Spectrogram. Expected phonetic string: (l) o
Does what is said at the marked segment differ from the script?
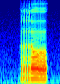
yes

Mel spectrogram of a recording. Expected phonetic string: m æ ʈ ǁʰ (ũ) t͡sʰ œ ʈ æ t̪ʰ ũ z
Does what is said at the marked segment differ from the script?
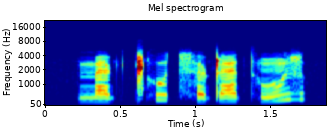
yes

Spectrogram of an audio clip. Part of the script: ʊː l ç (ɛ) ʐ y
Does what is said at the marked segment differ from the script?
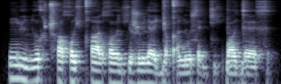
no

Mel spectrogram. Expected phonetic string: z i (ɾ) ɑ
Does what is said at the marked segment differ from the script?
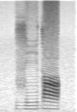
yes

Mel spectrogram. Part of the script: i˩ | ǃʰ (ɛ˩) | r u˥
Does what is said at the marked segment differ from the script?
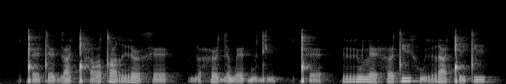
no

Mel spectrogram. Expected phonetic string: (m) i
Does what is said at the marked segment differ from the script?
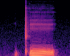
yes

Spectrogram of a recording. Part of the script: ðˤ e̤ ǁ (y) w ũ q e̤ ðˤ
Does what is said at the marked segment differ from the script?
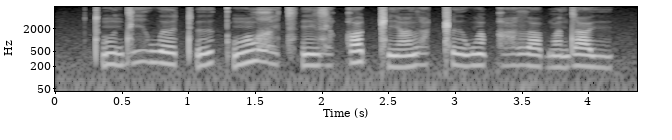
yes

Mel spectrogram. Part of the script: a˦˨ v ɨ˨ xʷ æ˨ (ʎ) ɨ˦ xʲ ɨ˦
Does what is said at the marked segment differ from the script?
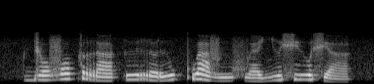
no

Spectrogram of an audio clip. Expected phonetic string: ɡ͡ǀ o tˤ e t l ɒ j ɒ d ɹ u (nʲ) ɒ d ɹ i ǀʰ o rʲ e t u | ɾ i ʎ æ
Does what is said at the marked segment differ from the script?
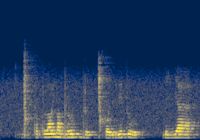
no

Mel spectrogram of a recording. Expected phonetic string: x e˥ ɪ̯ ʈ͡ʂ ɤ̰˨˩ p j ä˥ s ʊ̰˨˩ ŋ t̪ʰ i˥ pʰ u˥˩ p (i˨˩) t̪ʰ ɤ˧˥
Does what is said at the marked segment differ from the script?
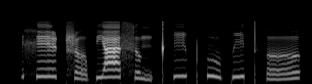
yes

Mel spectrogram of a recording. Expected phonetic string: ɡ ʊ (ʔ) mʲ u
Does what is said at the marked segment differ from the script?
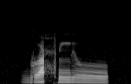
yes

